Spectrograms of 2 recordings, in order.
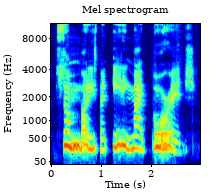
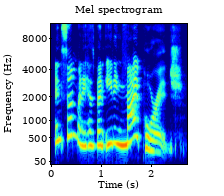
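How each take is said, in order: First: It is said in a great big voice. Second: It is said in a medium-sized voice.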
